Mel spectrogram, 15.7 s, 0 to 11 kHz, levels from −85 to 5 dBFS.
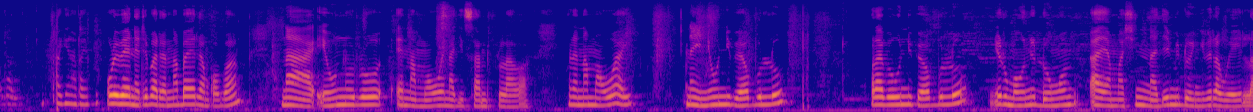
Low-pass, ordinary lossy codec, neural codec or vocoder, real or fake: none; none; none; real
